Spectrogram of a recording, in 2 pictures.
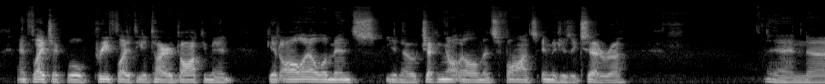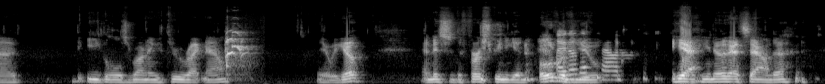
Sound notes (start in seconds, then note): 4.6 FlightCheck eagle screeches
